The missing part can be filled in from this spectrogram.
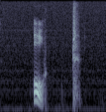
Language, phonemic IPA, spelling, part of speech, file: Swedish, /ʊʈː/, ort, noun, Sv-ort.ogg
- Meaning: 1. locality, place, location; a group of houses (of any size: hamlet, village, town, city...) 2. adit (horizontal tunnel in a mine)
